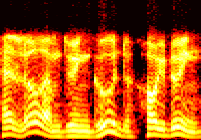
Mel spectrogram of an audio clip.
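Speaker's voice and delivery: phony put-on French accent. A caller named [name] answers the hosts on air in a fake French accent. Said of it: "100% a fake French accent".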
